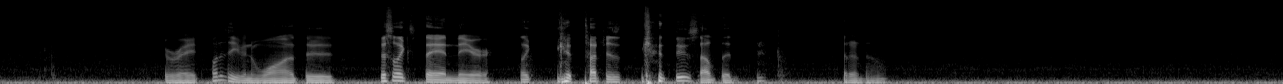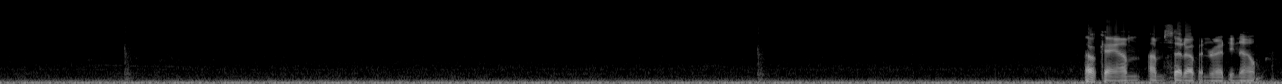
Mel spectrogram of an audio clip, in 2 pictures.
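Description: A sports car engine idles with a low, steady rumble.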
